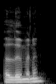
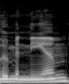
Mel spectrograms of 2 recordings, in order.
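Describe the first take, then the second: First: The word is said in its shorter form. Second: The word is said in its longer form. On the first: This is how the speaker's own group says it. "As opposed to aluminum" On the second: This is how the other group says it. "the way you say it, it feels like more work"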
